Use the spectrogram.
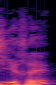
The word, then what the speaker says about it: iraient: And then if you look carefully, you've got A-I-E-N-T, okay? But then phonetically it goes like E, okay? So technically these form and these forms here are pronounced the same way, and it goes like irait, okay?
